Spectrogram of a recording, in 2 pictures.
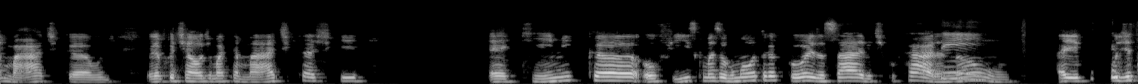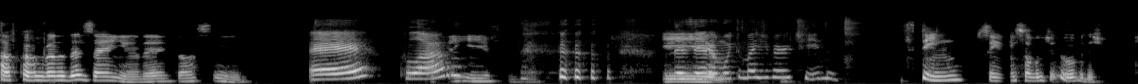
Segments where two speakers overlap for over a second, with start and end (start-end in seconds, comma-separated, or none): none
